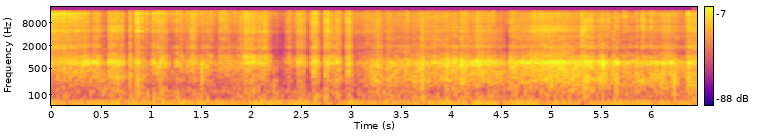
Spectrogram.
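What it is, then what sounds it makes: Empty hollow cardboard tube. Fingertips scratch and rub both ends of a long, hollow, empty cardboard tube, heard from a microphone placed inside it. The result is a steady, dry scratching and rustling with a hollow, boxy resonance around 700 Hz, broken by brief quieter gaps.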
